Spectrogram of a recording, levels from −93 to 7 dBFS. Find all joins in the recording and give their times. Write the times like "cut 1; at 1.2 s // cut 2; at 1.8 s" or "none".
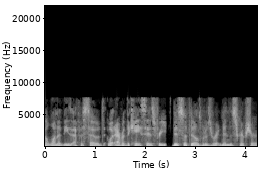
cut 1; at 1.2 s // cut 2; at 2.4 s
